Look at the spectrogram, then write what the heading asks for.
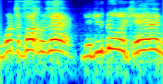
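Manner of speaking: lightly voiced accusing wife; husband mimicking his wife catching him out; imitating the wife. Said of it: "And my wife's gonna come out and".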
